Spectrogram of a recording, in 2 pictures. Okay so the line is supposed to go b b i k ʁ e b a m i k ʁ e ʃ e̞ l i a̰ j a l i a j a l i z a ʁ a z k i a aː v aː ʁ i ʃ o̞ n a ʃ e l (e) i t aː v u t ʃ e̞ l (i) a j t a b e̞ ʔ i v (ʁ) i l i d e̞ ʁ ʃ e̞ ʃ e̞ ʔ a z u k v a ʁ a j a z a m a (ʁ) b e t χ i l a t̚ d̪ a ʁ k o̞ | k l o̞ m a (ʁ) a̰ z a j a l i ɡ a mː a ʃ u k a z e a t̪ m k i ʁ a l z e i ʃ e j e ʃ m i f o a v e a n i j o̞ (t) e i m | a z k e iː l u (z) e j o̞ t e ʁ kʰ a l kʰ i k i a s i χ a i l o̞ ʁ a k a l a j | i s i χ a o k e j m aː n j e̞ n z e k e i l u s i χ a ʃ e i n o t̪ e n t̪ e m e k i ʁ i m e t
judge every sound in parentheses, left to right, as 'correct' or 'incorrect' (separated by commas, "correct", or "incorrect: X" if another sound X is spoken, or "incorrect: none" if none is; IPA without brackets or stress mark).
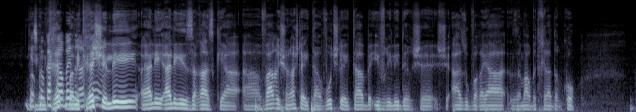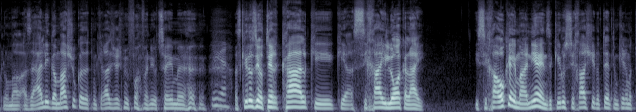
incorrect: a, correct, correct, correct, correct, incorrect: t͡s, correct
